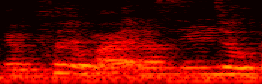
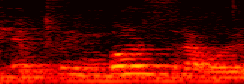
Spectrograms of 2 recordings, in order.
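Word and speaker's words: f⁻¹: 이친구 우리가 이름 붙이기를 f 역함수 f의 -1제곱 이렇게 읽지 않습니다. 맞지? f 역함수 f 인버스라고 읽어.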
